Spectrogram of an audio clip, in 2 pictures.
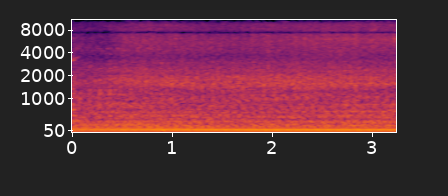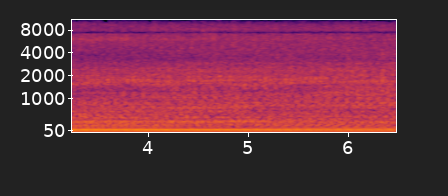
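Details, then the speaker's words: Zetor 5718 diesel tractor restarted after about five years parked in a hedge: deep, steady idle with an even beat at a low, constant pitch, no knocks or stumbles; oil pressure present; normal idle. "leave your Zetro growing in the hedge for 5 years and it dusts straight off."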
